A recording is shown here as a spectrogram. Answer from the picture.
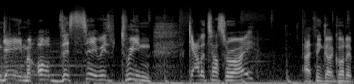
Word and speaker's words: Galatasaray: couple of tweets saying don't say galatasaray so it's galatasaray yeah we'll try if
